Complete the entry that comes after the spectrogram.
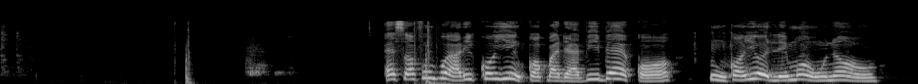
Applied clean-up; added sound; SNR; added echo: neural mask model RNNoise.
